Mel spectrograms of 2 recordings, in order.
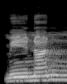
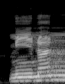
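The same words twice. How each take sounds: The two takes are said the same way.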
